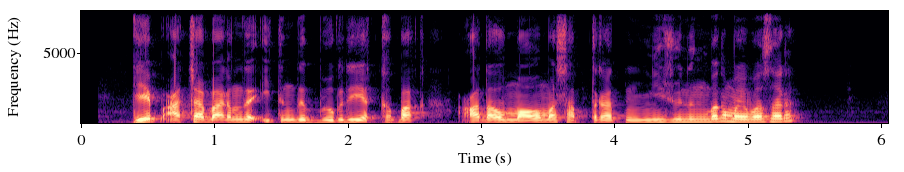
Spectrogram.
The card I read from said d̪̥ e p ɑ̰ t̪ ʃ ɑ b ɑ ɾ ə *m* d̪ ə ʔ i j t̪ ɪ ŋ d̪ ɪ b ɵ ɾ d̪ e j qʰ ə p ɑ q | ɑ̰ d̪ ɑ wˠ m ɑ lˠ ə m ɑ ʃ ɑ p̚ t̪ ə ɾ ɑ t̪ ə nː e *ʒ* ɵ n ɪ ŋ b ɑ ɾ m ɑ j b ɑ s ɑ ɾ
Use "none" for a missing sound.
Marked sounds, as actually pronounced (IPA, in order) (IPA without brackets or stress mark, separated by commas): m, ʒ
